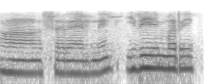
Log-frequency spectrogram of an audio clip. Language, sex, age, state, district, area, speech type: Telugu, male, 18-30, Andhra Pradesh, West Godavari, rural, conversation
